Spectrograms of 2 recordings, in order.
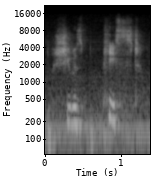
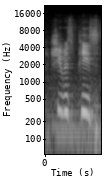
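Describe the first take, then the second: First: Slow, hushed whisper; whispered aside. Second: Voiced and pitched high; high-pitched repeat. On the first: Telling viewers about the angry group chat girl, whispered. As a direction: whisper it slowly like gossip. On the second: Telling viewers about the angry group chat girl, high-pitched. Same remark repeated out loud. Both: Real, not acted.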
